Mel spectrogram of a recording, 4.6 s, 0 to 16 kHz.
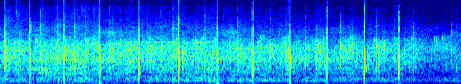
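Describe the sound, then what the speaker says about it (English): Audience applause at the Unite 2023 APAC conference, a crowd clapping steadily with sharp individual claps standing out in an uneven rhythm, moderately loud with no voices over it. "give yourselves a round of applause"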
